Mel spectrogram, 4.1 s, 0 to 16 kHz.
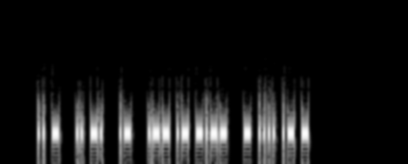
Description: Morse code, heard as a keyed tone, about 48 wpm, 700 Hz. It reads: IT IN A WAY THAT
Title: Sets of 5 Words Encore2 50wpm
